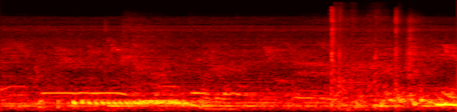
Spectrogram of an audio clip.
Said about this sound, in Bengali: পায়রাটাকে আর ছেড়ে দেখাচ্ছে, এই যে নর পায়রাটা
